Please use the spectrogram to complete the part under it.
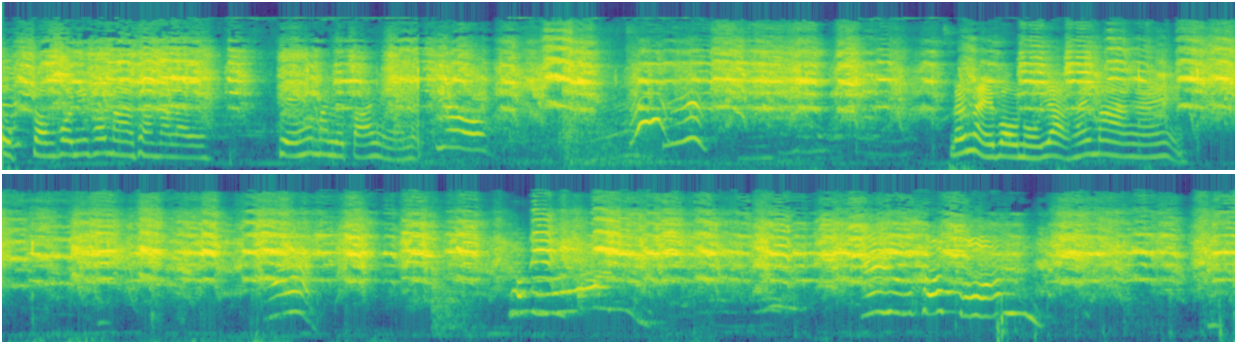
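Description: Young children talk and call out excitedly close by.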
